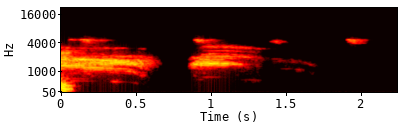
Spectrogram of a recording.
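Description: A crow cawing twice, the first call at the start and the second about a second in, followed by a few faint, short high chirps.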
